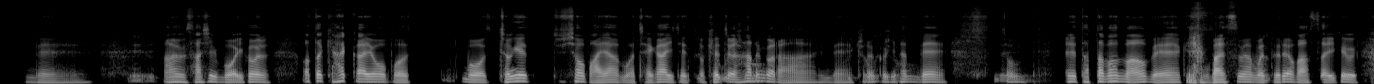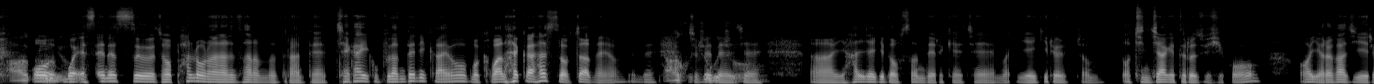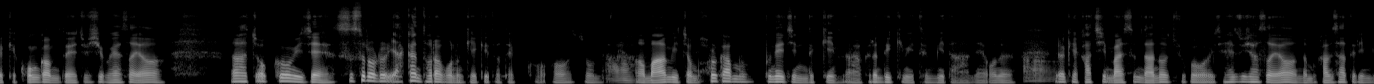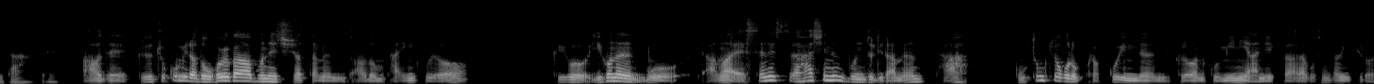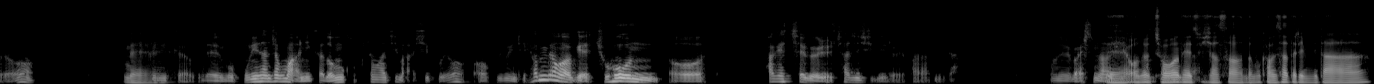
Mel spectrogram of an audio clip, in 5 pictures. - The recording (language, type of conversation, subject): Korean, advice, SNS에 꾸며진 모습만 올리느라 피곤함을 느끼시나요?
- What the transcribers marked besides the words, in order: laughing while speaking: "그냥"; in English: "follow하는"; other background noise; tapping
